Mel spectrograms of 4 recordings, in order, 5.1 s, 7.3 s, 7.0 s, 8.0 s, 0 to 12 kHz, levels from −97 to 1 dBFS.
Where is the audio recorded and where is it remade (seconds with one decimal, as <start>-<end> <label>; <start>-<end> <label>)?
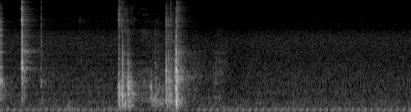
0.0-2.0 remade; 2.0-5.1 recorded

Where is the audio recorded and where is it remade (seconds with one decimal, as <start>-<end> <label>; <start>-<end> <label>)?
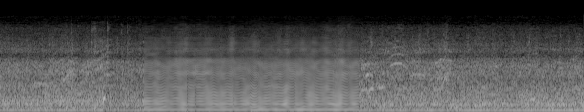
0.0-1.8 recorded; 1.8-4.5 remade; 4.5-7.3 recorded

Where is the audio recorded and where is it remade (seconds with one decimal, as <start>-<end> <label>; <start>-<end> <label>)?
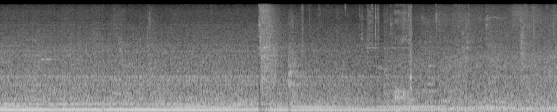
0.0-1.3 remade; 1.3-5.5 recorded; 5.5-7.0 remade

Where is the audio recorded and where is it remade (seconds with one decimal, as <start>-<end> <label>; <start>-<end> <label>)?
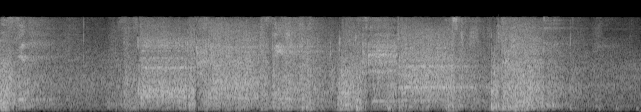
0.0-8.0 recorded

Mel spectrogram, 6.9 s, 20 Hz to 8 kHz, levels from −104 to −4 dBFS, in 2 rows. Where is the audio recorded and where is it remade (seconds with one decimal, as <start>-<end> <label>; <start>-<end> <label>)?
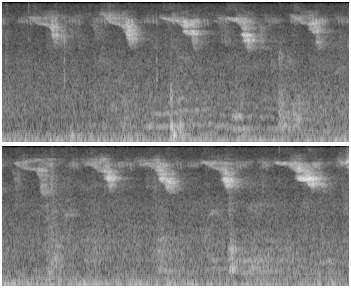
0.0-2.2 recorded; 2.2-3.0 remade; 3.0-3.9 recorded; 3.9-4.8 remade; 4.8-5.4 recorded; 5.4-6.9 remade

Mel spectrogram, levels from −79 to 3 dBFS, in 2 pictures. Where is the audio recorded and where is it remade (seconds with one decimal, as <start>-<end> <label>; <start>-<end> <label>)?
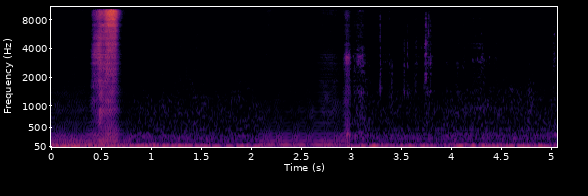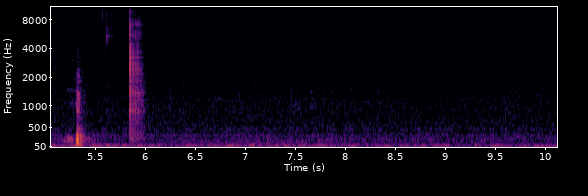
0.0-0.8 remade; 0.8-2.1 recorded; 2.1-3.0 remade; 3.0-10.1 recorded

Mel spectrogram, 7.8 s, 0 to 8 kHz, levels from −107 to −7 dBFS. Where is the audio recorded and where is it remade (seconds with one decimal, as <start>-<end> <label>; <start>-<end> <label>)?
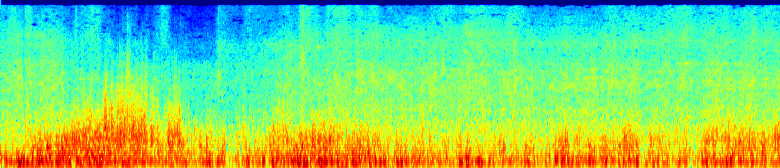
0.0-7.8 remade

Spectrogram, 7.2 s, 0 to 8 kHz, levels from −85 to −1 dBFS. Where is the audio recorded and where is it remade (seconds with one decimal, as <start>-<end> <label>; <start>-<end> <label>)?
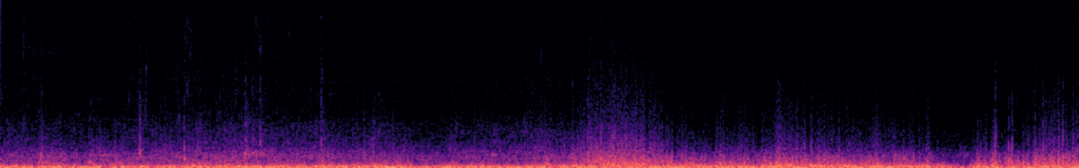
0.0-0.7 recorded; 0.7-3.1 remade; 3.1-7.2 recorded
